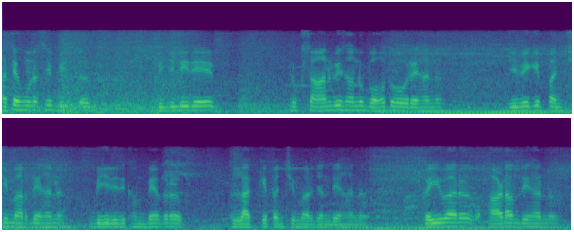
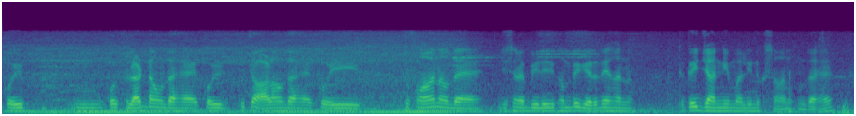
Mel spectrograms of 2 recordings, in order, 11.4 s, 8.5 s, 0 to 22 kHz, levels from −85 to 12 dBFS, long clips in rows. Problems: none marked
